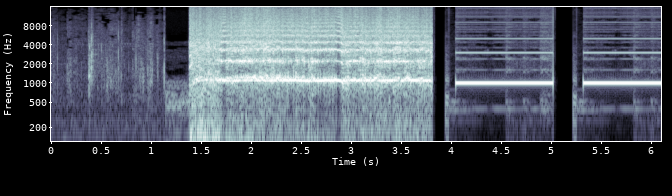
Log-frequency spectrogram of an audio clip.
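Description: Faint rustling, then a loud burst of TV static hiss lasting about two and a half seconds, followed by two long steady test-tone beeps, each about a second long with a short gap between them: a TV-glitch editing effect.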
